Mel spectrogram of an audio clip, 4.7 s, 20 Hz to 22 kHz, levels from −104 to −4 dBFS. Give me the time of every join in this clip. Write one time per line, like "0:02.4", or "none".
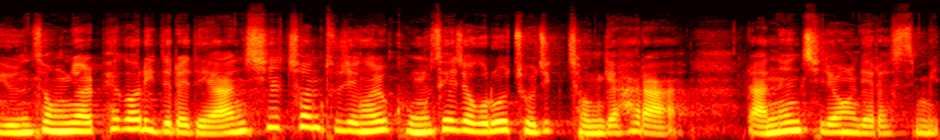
none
